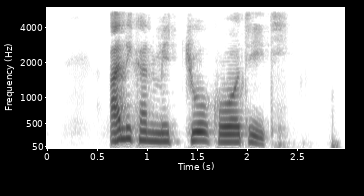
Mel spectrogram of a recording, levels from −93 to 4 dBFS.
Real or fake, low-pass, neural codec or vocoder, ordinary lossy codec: fake; 5.4 kHz; codec, 16 kHz, 1 kbps, X-Codec, WavLM features, trained on Multilingual LibriSpeech; AAC, 24 kbps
